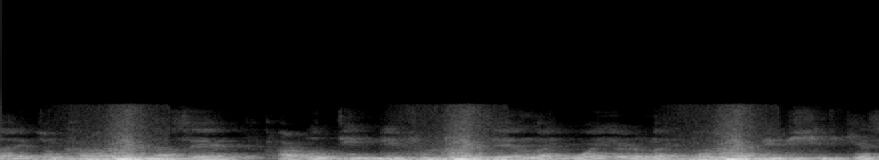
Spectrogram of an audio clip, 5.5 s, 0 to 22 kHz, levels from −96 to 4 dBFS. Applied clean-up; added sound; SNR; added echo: none; Whoosh, swoosh, swish; -3 dB; reverberation time 1.0 s.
